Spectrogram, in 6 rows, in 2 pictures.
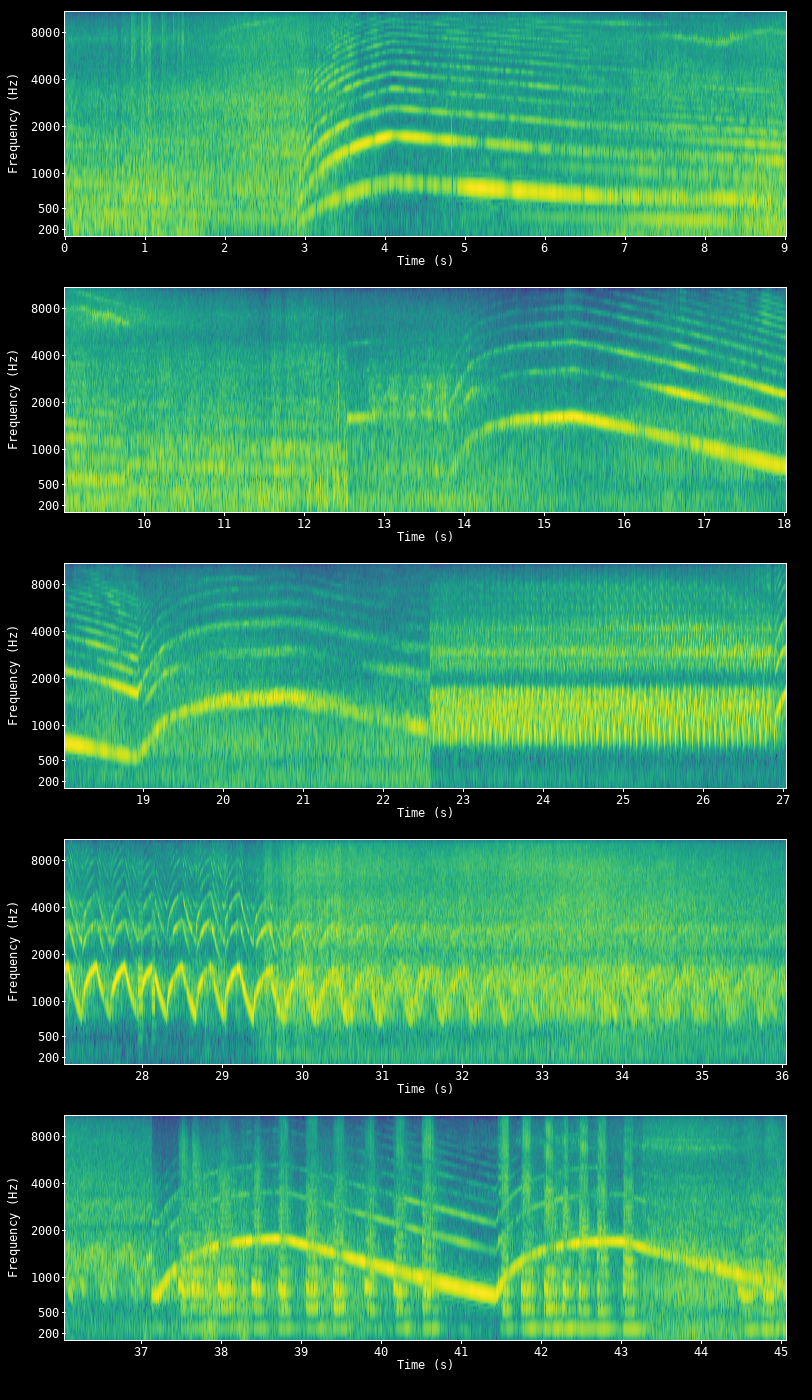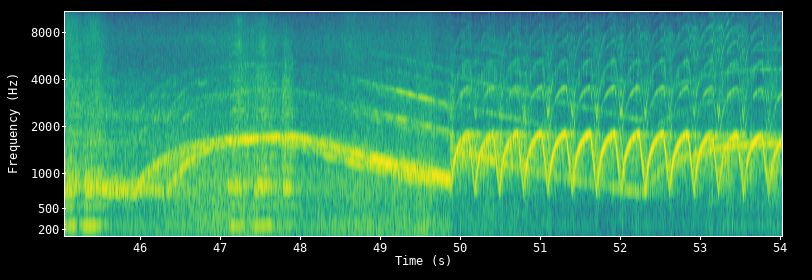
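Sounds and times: siren wailing: 0.0 - 54.0
siren fast yelp: 2.9 - 10.4, 21.4 - 54.0.

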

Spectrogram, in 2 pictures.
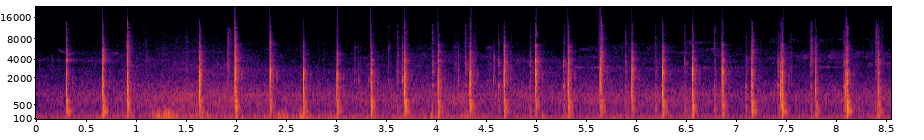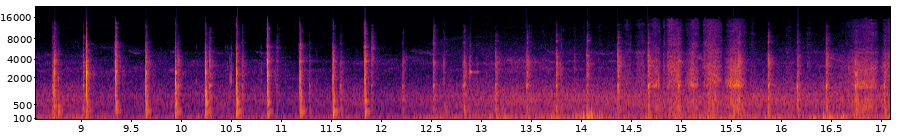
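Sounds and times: wood being chopped: 0.3 - 17.0.

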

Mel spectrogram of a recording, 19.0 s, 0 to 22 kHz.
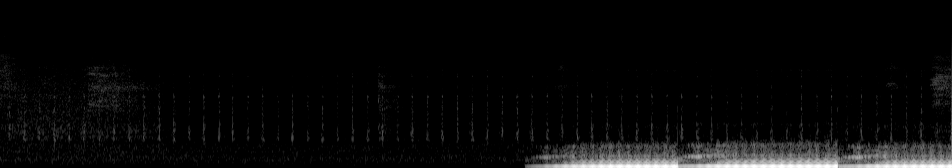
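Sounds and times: clock ticking: 0.0 - 19.0
loud low drone: 10.6 - 19.0.

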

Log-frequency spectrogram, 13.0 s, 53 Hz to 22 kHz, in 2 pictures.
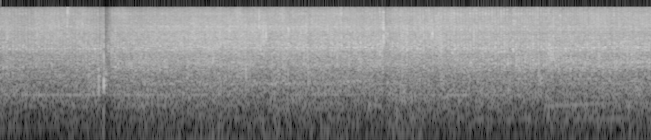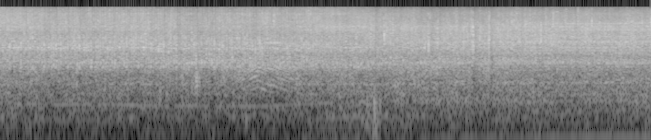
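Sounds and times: vehicle engine running at low speed: 0.0 - 13.0.

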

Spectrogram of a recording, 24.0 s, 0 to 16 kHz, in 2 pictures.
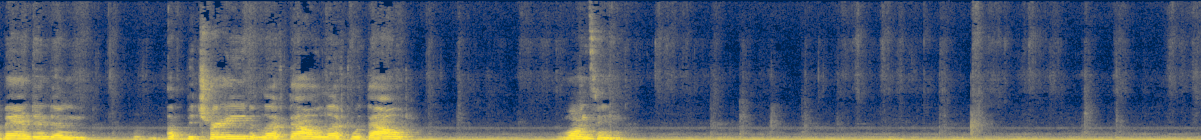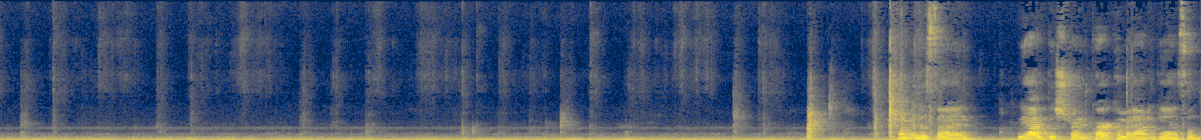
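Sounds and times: steady low hum: 0.0 - 24.0
cards shuffling clicks and rustles: 7.0 - 13.0, 15.0 - 21.4.

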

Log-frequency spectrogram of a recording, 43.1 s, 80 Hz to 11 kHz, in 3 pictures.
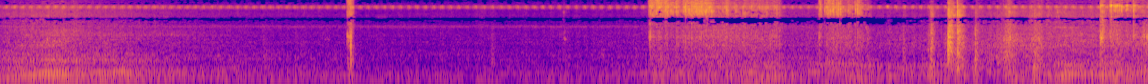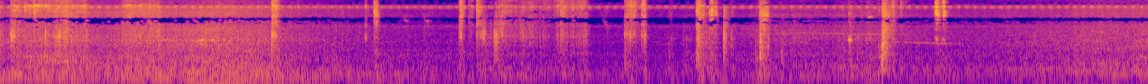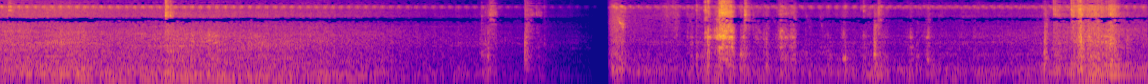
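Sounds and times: welding arc sizzling: 8.0 - 22.6.

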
